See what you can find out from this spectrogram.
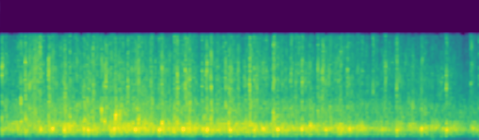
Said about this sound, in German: Jetzt müssen wir kurz meinem Vater einen Applaus geben, weil mir ist auch kurz die Luft weggeblieben, weil er das so gut erklärt.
